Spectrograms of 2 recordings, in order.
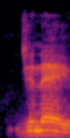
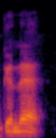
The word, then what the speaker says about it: Genet: agenda of the man Citizen Genet or Citizen Gannett, depending on how you want to pronounce his name.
